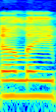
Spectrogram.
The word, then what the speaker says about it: Elay: It's me, LA, pronounced like LA, like the city.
